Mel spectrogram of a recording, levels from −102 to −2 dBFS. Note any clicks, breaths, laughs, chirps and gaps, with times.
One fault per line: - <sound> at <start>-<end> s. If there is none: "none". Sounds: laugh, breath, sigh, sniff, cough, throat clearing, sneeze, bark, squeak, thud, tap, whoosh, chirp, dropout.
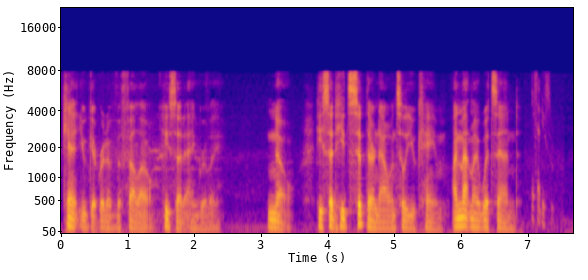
- chirp at 7.1-7.4 s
